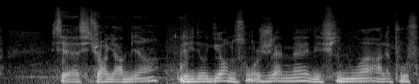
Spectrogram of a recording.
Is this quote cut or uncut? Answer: cut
